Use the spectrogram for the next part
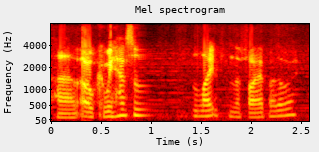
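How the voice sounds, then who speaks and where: Halting man playing a tabletop game. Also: fairly high pitch, a bit bright, soft background music, rough recording. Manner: halting, full of fillers, chuckling. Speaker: player. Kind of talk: casual game chat.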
